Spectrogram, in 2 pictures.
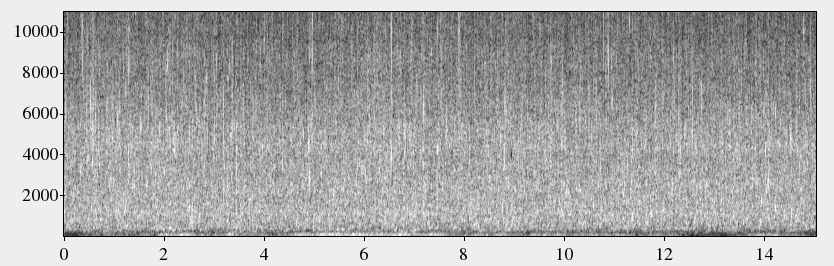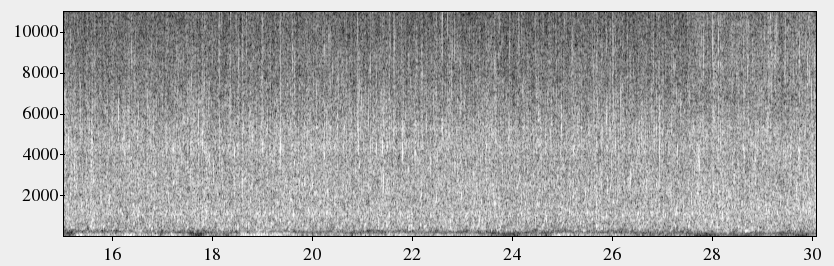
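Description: Shallow river running over gravel and stones, a steady rushing ripple, with a low rumble underneath that swells and fades every few seconds.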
